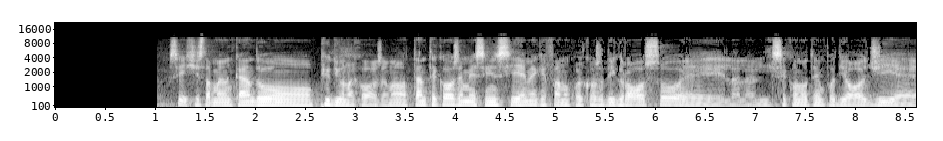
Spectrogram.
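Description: A middle-aged man speaks calmly into microphones up close.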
